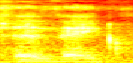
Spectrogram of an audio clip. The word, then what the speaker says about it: Vivek: and he was like, my name is Vivek, rhymes with cake.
